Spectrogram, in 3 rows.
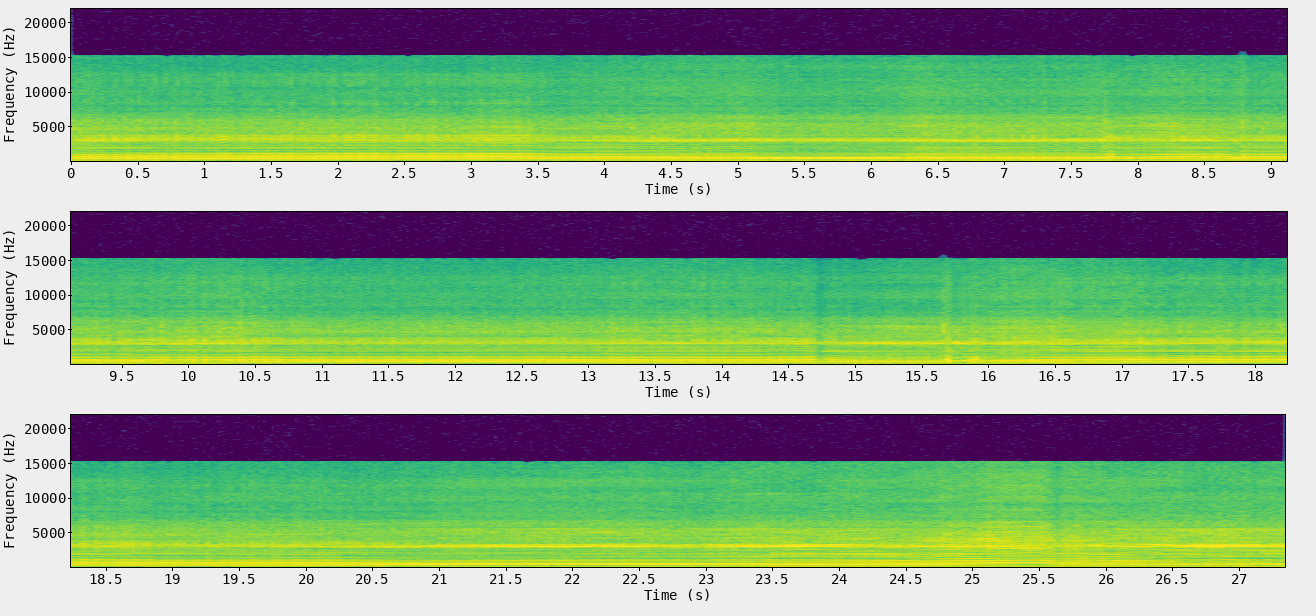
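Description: Yamaha YZF-R6 inline-four sport bike engine running at steady high revs through an aftermarket exhaust, with heavy wind rush on the microphone. The engine pitch dips briefly and recovers about halfway through, then climbs for several seconds and drops sharply near the end.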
